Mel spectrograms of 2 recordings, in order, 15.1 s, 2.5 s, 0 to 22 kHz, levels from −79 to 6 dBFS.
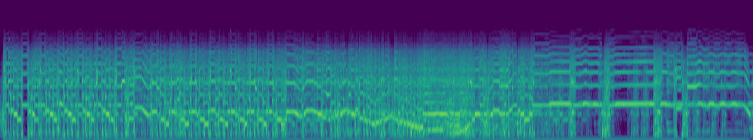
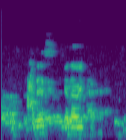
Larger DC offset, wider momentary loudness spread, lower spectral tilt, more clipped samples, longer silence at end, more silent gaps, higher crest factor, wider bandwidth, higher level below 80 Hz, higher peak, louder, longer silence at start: first, 0.4% vs under 0.1%; second, 2 LU vs 18 LU; about the same, -4 dB/octave vs -4.5 dB/octave; neither; about the same, 0 s vs 0 s; neither; about the same, 12 dB vs 16 dB; first, 10 kHz vs 7.8 kHz; about the same, -58 dBFS vs -60 dBFS; second, -6 dBFS vs -2 dBFS; about the same, -18 LUFS vs -17 LUFS; about the same, 0 s vs 0 s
